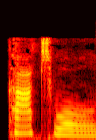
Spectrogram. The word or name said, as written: Cotswold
